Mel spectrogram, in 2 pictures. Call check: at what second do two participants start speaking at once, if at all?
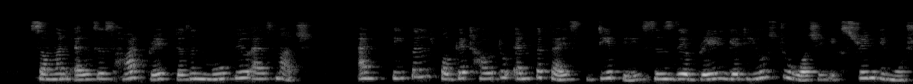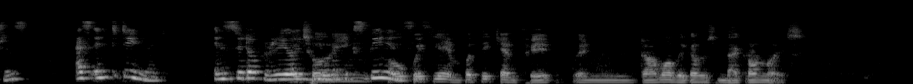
12 s

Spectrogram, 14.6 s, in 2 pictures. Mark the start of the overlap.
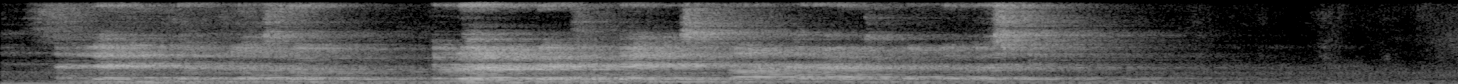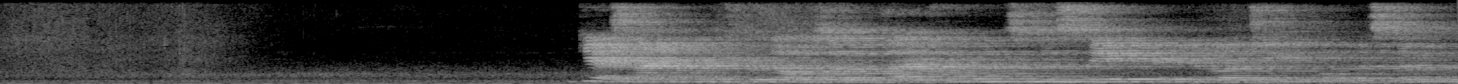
none

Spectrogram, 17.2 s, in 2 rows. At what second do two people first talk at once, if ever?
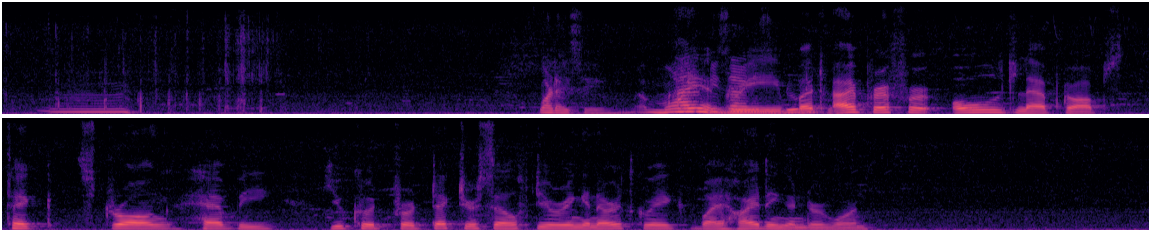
5 s

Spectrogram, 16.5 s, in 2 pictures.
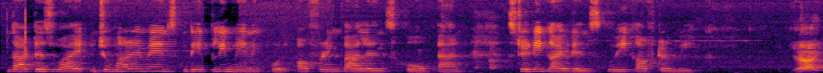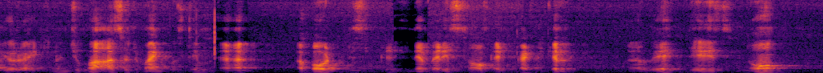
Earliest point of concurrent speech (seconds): none

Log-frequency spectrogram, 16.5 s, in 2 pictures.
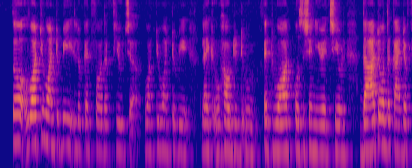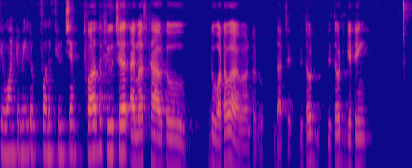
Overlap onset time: none

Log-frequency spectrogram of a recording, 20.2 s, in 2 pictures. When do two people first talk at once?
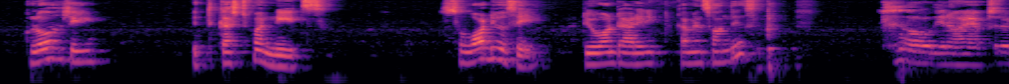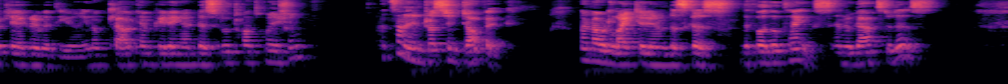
none

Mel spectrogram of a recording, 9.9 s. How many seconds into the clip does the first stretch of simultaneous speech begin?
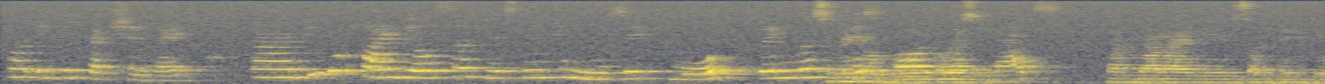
6 s

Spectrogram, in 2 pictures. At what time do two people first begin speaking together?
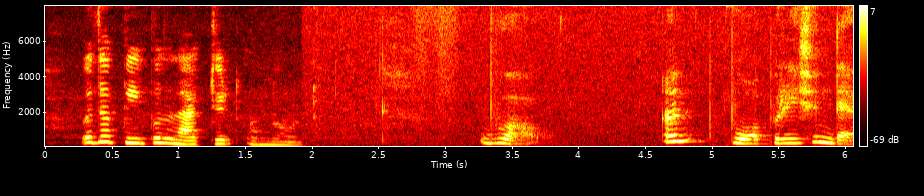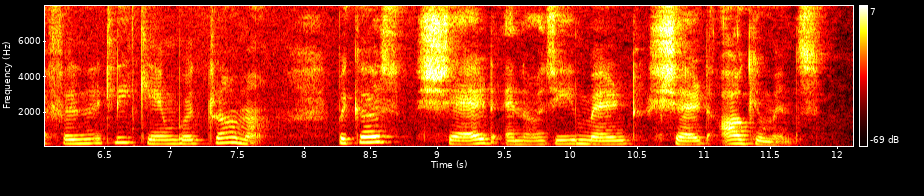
none

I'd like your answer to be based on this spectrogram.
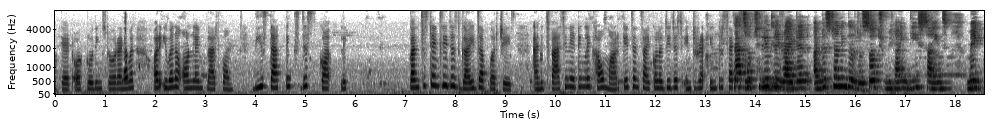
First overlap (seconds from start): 14 s

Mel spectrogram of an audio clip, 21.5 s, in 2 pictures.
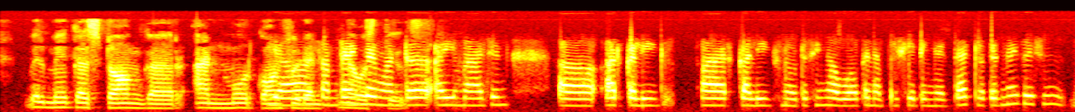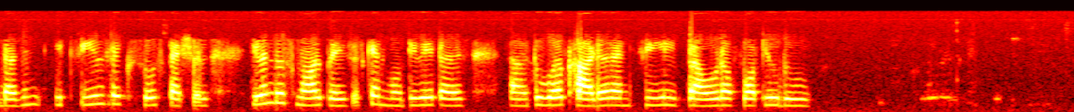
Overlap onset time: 3 s

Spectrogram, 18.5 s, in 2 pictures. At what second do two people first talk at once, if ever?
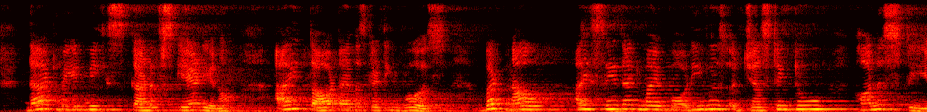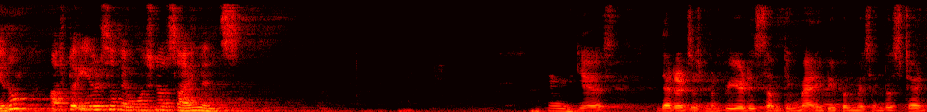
none

